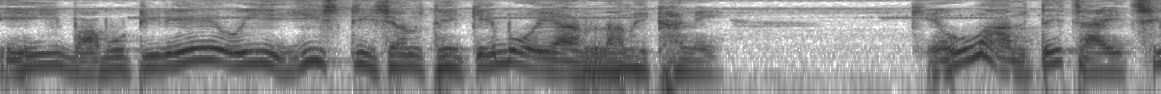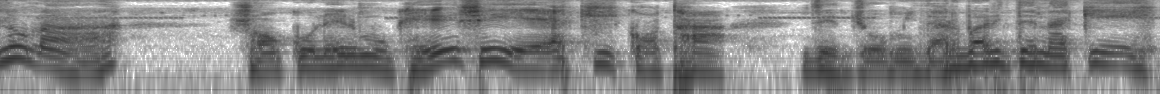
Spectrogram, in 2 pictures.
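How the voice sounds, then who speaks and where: Using a put-on character voice, a man speaks at a fairly slow pace and fairly high pitch, with very wide pitch swings and very even loudness. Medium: audio drama. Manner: folksy, chatty.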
